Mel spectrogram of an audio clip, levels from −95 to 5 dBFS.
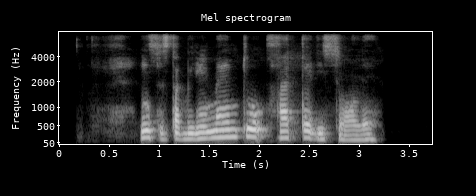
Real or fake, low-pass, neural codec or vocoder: fake; 7.2 kHz; codec, 32 kHz, 1.9 kbps, SNAC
